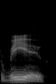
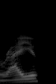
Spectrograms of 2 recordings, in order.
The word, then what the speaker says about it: Ryu: how are you going rayu no have you have you heard how Japanese people actually pronounce it it's like it's almost du almost yeah CU they don't pronounce the Y very this is freaking dope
